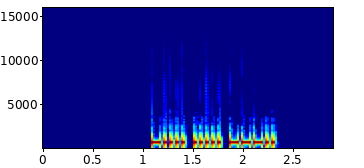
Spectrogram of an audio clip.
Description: Morse code, heard as a keyed tone, about 40 wpm, 700 Hz. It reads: 658
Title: Numbers - 3-Digit 40wpm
